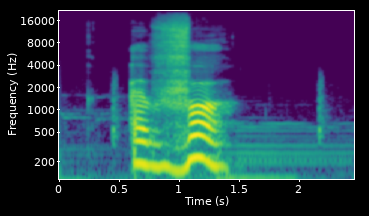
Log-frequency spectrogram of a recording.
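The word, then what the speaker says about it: avó: lips round and forward I don't want you to close the vowel at the end there's no o sound anymore now I want you to open your mouth so we can pronounce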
